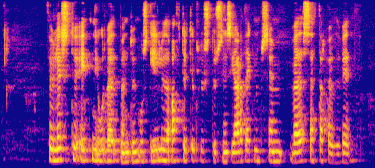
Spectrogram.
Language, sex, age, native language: Icelandic, female, 30-39, Icelandic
